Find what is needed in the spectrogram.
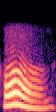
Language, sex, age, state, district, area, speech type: Assamese, female, 30-45, Assam, Udalguri, rural, conversation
